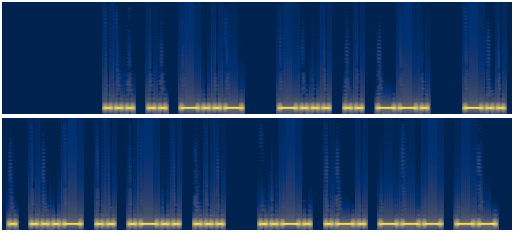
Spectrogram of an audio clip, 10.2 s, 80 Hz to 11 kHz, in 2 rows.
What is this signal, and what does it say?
Morse code, heard as a keyed tone, about 22 wpm, 700 Hz. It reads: SIX BIG DEVILS FROM
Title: Pangram Challenge v2 - 22wpm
